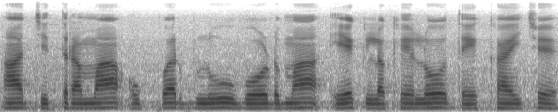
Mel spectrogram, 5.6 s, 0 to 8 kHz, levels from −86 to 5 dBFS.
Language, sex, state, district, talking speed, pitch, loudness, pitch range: Gujarati, male, Gujarat, Gandhinagar, 105 wpm, 120 Hz, -19 LUFS, 115-125 Hz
